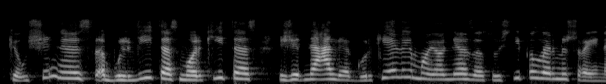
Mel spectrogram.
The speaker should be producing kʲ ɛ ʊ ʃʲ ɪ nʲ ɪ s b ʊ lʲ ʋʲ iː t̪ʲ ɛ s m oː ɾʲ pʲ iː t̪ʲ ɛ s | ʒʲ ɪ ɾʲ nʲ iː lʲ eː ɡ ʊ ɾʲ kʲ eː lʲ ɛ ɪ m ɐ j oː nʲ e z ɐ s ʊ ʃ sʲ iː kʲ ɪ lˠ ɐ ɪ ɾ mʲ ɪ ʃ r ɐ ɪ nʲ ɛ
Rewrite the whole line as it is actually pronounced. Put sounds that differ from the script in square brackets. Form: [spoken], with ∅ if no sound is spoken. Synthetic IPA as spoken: kʲ ɛ ʊ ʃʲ ɪ nʲ ɪ s b ʊ lʲ ʋʲ iː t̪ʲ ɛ s m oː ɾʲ [kʲ] iː t̪ʲ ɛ s | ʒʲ ɪ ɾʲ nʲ [æː] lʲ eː ɡ ʊ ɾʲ kʲ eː lʲ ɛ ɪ m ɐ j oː nʲ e z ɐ s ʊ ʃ sʲ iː [pʲ] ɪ lˠ ɐ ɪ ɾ mʲ ɪ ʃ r ɐ ɪ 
